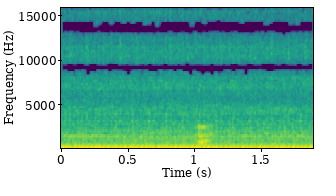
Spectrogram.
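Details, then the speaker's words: VW Polo 6N2 at idle, heard from below the engine: low, even burble with no puffing, ticking or hissing; no leak at the flex pipe despite it being almost fully detached; normal idle. "nothing there no LS in this Flex pip in spite of being almost fully detached from where it should be can I go a little bit farther oh nothing that I can see from here"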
